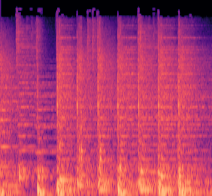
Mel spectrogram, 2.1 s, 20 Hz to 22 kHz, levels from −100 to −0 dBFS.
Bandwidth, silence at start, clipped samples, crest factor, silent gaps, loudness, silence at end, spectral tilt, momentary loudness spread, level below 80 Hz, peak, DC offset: 19 kHz; 0 s; under 0.1%; 16 dB; none; -19 LUFS; 0 s; -3.5 dB/octave; 4 LU; -28 dBFS; -4 dBFS; 0.3%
